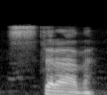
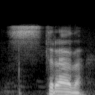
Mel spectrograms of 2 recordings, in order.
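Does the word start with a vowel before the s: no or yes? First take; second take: no; no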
